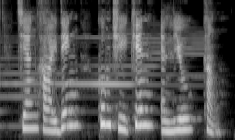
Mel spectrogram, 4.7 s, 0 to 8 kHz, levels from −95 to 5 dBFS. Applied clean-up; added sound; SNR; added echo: classical method WPE with log-MMSE.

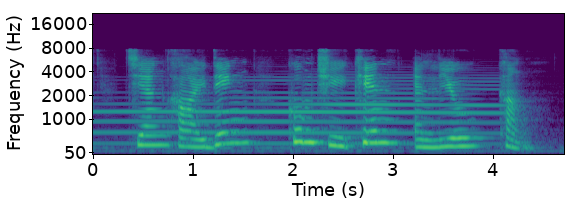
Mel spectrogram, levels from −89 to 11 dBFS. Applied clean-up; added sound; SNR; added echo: none; Wind instrument, woodwind instrument; 12 dB; reverberation time 0.4 s.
